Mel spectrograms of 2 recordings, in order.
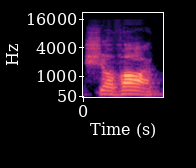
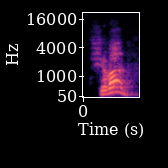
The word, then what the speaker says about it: Siobhan: it was spelled right yeah s-o-i-b is in boy h-a-n Siobhan yeah it's not there's no CH in there there's no V's in there yeah sir brass got it yeah Siobhan yeah uh yeah Matt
